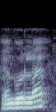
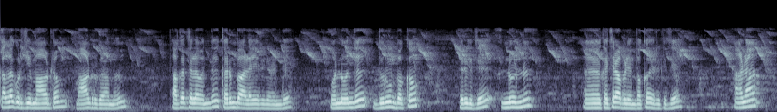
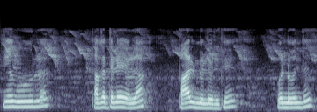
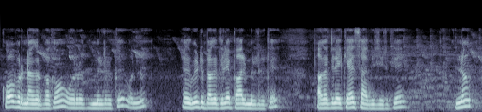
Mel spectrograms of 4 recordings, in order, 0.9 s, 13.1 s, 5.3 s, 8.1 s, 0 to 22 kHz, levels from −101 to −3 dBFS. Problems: none marked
